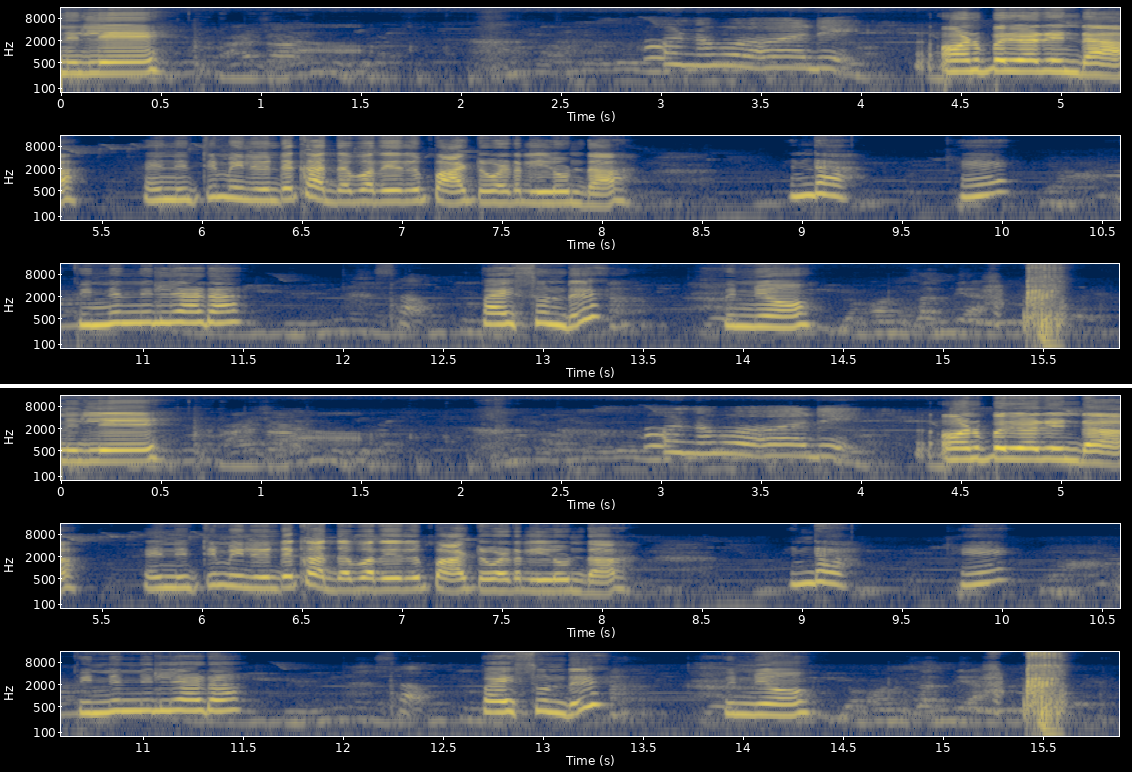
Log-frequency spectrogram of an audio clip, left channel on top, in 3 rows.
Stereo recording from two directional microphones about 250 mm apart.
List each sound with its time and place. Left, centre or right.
0.0 s speech: left
2.9 s speech: centre
3.8 s a child's voice: left
12.6 s speech: left
15.2 s speech: centre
